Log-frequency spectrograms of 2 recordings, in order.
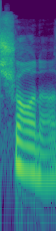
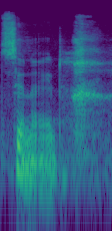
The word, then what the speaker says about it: Shauna: Oh, okay, so it's Shauna, not Sinead. I was pronouncing it inaccurately.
